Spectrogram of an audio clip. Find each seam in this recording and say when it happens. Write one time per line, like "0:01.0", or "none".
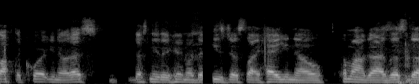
0:02.0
